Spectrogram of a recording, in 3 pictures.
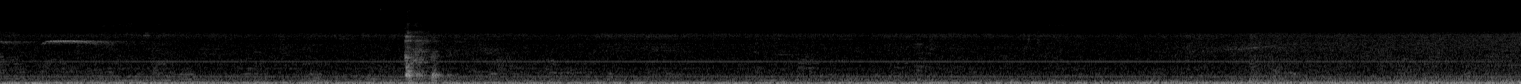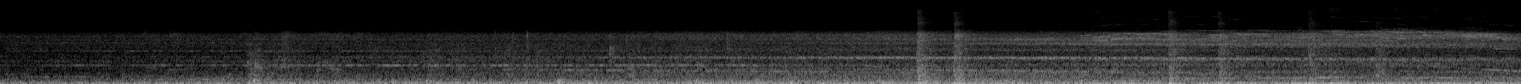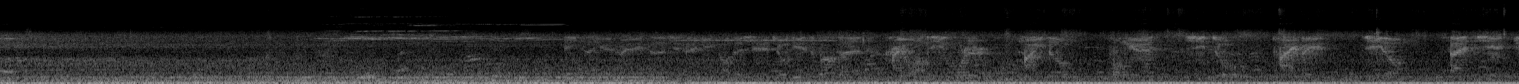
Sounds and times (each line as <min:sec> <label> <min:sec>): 0:00.0 Train arrives and leaves 0:45.6
0:11.4 train passes by 0:45.6
0:34.6 Station Message Broadcast 0:45.6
